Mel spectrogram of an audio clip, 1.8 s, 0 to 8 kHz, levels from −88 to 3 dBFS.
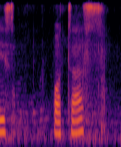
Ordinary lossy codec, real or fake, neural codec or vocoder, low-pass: none; real; none; 7.2 kHz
